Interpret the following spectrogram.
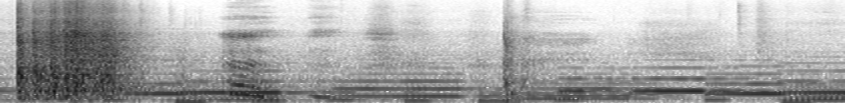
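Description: Oven door swung shut with a loud clunk at the start, over background music of sustained notes. A single sharp click comes about two and a half seconds in.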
